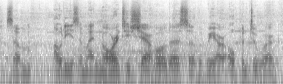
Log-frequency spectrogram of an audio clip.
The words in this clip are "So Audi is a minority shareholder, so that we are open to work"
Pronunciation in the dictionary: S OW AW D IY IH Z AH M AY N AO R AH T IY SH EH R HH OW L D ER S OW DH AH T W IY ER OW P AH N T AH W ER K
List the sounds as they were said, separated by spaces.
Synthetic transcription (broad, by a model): S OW AW D IY IH Z AH M AY N AO R AH T IY SH EH R HH OW L D ER S OW DH AH T W IY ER OW P AH N T AH W ER K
